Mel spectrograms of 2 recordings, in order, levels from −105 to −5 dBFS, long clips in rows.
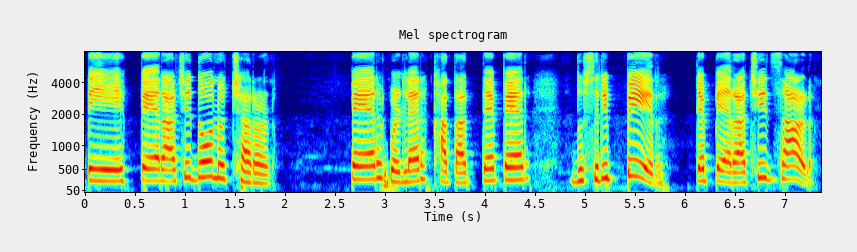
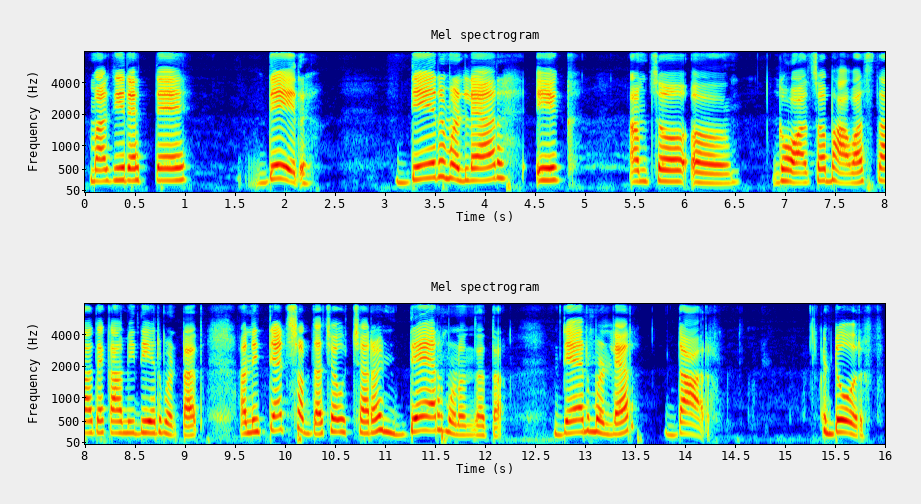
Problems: constant background noise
